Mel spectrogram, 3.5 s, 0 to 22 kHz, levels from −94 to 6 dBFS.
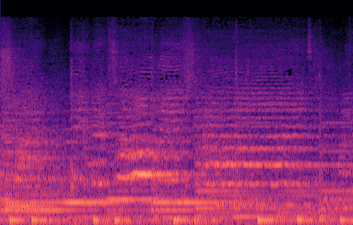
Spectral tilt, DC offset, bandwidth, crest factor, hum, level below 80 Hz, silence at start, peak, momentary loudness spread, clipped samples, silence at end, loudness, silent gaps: -6.5 dB/octave; under 0.1%; 13.5 kHz; 12 dB; none; -36 dBFS; 0 s; -10 dBFS; 6 LU; under 0.1%; 0 s; -23 LUFS; none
